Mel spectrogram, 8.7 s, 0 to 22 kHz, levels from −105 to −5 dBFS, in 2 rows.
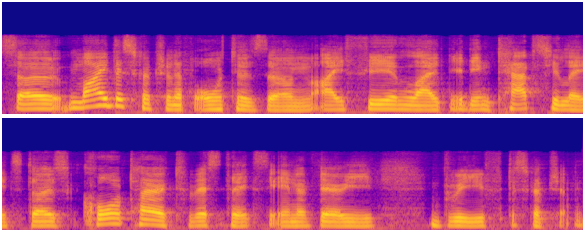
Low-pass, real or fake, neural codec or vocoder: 7.2 kHz; fake; codec, 24 kHz, 1 kbps, SNAC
